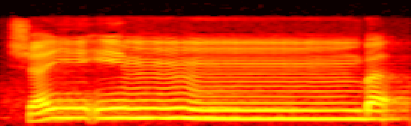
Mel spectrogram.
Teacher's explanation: ditahan atau didengungkan 2 harokat. Di situ ada cirinya, ada mim kecil di atas. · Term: iqlab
